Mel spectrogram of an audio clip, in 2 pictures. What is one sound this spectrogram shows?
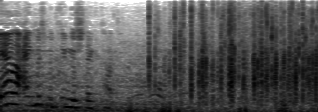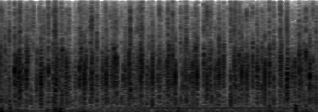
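A woman speaks into a microphone through loudspeakers outdoors.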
